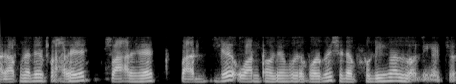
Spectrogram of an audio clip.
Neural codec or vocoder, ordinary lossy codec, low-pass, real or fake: vocoder, 22.05 kHz, 80 mel bands, HiFi-GAN; none; 3.6 kHz; fake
